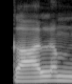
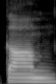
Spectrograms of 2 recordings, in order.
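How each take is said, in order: First: An L sound is heard before the M. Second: No L sound is heard before the M. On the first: The speaker calls it wrong. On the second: The speaker calls it right.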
